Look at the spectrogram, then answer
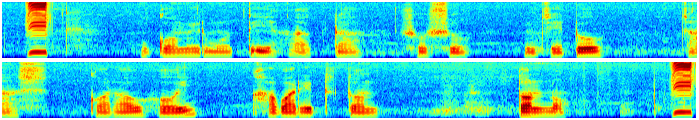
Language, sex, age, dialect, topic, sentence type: Bengali, male, 18-24, Rajbangshi, agriculture, statement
